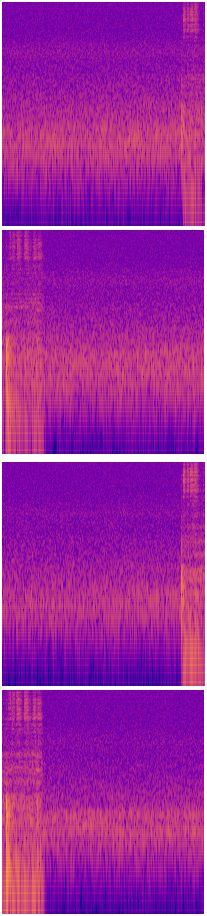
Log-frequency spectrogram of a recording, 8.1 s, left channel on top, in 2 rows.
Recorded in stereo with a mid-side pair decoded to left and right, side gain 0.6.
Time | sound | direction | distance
3.6 | writing | 55° right | 1.3 m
